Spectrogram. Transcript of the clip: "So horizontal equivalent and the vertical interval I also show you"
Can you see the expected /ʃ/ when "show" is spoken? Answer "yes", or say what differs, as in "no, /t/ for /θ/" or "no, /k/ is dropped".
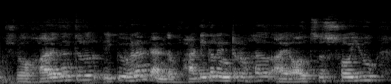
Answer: no, /s/ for /ʃ/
